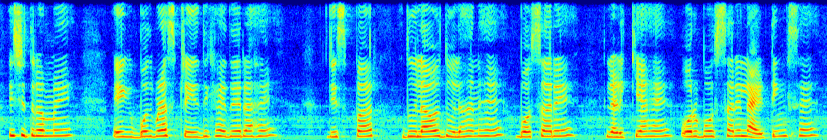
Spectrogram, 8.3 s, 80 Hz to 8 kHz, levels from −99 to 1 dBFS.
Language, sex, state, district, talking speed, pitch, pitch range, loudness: Hindi, female, Bihar, Araria, 190 wpm, 305 Hz, 285-330 Hz, -18 LUFS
